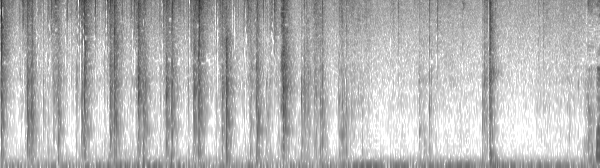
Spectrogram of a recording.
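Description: A tarot deck being shuffled by hand: a run of quick card clicks, about four or five a second, that thins out after about three seconds, with one sharper snap of a card near the end.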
